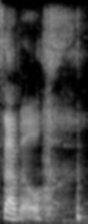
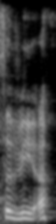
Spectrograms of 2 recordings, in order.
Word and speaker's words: Seville: to mrs seville england i want to pronounce it in the french way because i speak french but it's just seville it's not sevilla archangel 28 march 17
